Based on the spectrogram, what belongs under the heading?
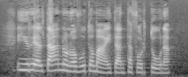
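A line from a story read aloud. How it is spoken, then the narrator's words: Coquettish exclamation. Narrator (Italian): esclamò con civetteria la signorina Price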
